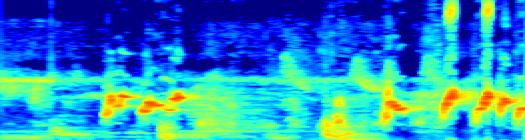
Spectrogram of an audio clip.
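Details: Red-whiskered bulbul whistling, used to excite caged birds or as a decoy: two short bursts of clear, bouncy notes split by a brief gap, with a faint constant high whine in the background.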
